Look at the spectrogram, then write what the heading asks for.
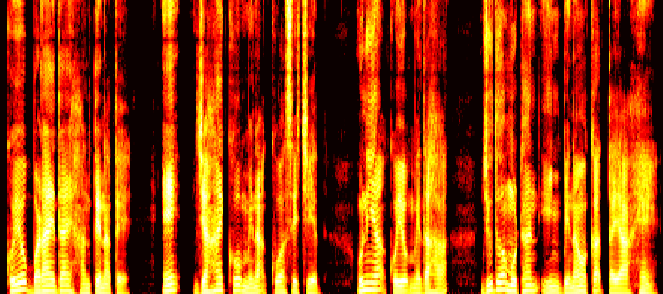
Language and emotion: Santali, neutral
